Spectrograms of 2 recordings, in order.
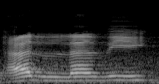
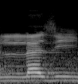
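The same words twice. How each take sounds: First: The middle consonant is a voiced th sound. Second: The middle consonant is a plain z sound. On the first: The speaker calls it right. "baca allazi. Beza dzal dengan huruf zai" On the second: The speaker calls it wrong. "jangan allazi"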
